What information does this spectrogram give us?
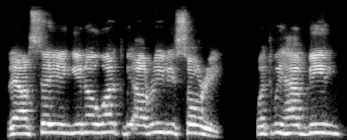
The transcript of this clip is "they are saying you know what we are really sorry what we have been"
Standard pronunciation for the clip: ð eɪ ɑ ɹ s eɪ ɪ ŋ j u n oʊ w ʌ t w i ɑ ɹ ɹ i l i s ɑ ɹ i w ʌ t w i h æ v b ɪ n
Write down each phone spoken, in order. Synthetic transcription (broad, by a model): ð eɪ ɑ ɹ s eɪ ɪ ŋ j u n oʊ w ʌ t w i ɑ ɹ ɹ i l i s ɑ ɹ i w ʌ t w i h æ v b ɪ n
